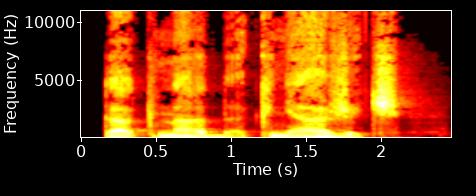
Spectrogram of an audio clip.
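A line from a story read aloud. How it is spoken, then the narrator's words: Soft answer. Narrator (Russian): мягко ответил он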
